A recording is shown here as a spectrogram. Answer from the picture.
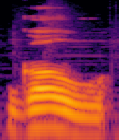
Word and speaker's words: go: y usaremos el verbo Go que significa ir se pronuncia como si terminara con una u go go y usaremos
